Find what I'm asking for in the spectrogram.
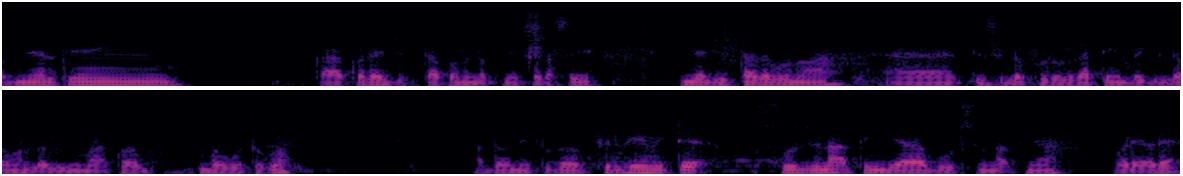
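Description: A man's medium-pitched voice with a dark, mellow tone, little pitch movement and a moderate pace.

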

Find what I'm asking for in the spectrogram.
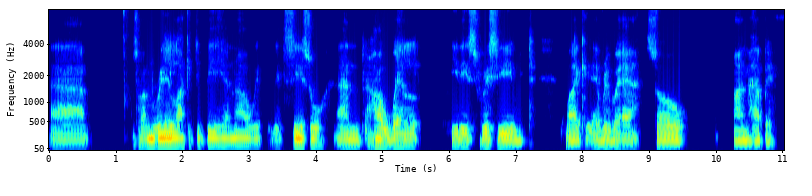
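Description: This man's voice is very deep and low, with flat, monotone intonation. He talks very slowly with long, frequent pauses against a quiet background. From Finland. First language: Finnish. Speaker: film director. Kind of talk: interview. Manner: halting. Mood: relaxed, cheerful. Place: home room. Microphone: video call.

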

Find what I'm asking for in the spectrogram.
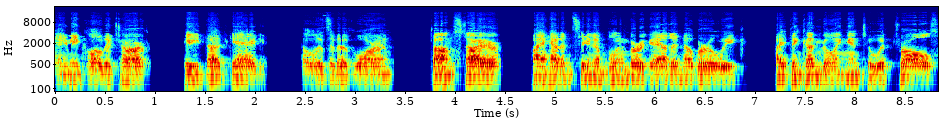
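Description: A man performs a cartoonish character voice that sounds raspy. He keeps a moderate pace. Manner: earnest, simple-minded.

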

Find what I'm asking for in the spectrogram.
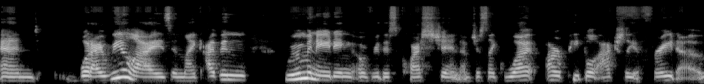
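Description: Against a quiet background, a woman talks at a moderate pace with ordinary pitch variation, the sound dry with no echo. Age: 20s. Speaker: musical theater student; guest. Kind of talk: interview conversation. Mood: earnest, reflective. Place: home room.

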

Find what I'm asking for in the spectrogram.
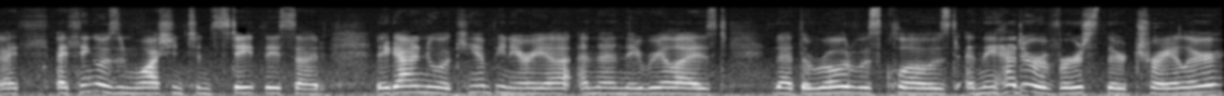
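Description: Over light background noise, a woman speaks at a moderate pace with fairly even intonation, the sound dry with no echo. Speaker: solo traveler vlogger. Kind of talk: casual vlog chat. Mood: reflective, candid. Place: forest.

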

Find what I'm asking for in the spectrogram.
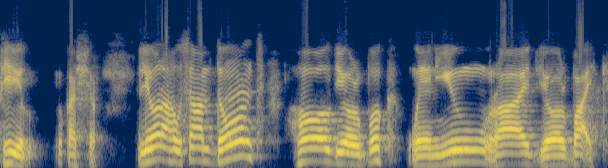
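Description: A man with an Iraqi accent talks at a fairly slow pace, his fairly high pitch moving with ordinary variation. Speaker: English teacher. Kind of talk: lesson.

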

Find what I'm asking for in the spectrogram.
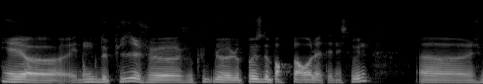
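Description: A man's fairly low voice at a moderate pace, fairly even in intonation, over a quiet background. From Provence, France (partly raised in Spain). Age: 20s. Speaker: political activist spokesperson. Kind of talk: interview. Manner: hesitant, many fillers and repetitions. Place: home room. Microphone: lapel.

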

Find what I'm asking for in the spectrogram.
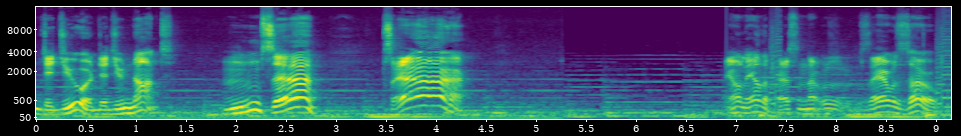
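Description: A man puts on a character voice, speaking fairly slowly while clear music plays in the background. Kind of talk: formal, commanding. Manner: strained, demanding.

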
